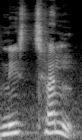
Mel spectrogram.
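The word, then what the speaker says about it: निश्छल: उसके बाद है निश्चल और निशछल इसमें च है। उच्चारण अच्छे से करना है और इसमें छाता है।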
